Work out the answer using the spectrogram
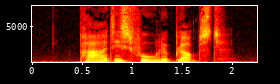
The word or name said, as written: paradisfugleblomst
